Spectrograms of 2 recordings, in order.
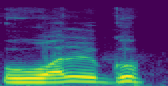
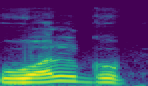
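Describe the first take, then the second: The two takes are said the same way.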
